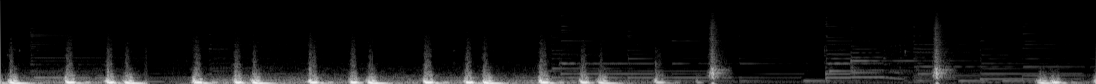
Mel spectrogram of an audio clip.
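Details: Heart auscultation with low thumps in a three-beat S1, S2, S3 sequence: S3 ventricular gallop from rapid passive ventricular filling.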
